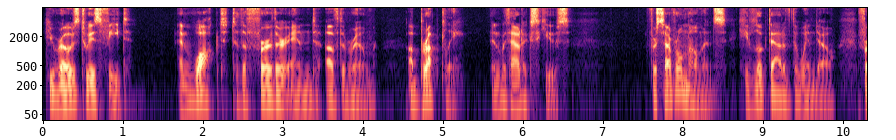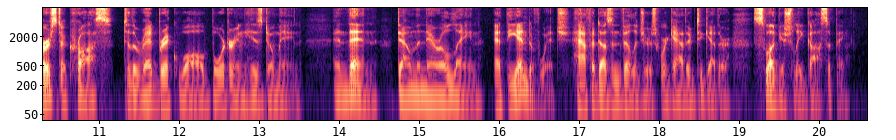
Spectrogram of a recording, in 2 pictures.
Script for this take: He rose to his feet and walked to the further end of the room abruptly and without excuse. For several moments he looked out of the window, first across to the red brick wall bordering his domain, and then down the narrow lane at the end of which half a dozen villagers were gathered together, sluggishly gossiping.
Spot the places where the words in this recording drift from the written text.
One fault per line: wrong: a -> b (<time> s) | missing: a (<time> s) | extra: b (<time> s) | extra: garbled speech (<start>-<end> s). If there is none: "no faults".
no faults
